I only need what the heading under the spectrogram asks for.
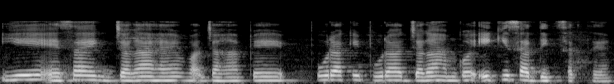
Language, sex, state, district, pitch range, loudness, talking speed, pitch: Hindi, female, Punjab, Pathankot, 175-200 Hz, -16 LUFS, 175 wpm, 185 Hz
